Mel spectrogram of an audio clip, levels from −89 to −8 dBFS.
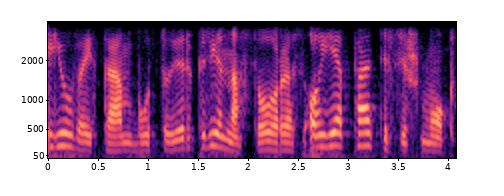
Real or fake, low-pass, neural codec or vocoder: fake; 3.6 kHz; codec, 16 kHz, 4 kbps, X-Codec, HuBERT features, trained on balanced general audio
